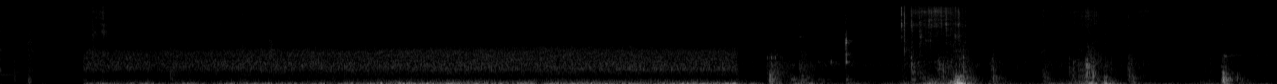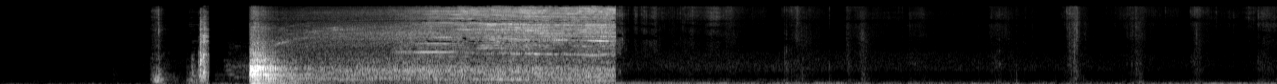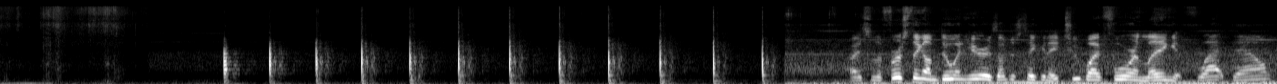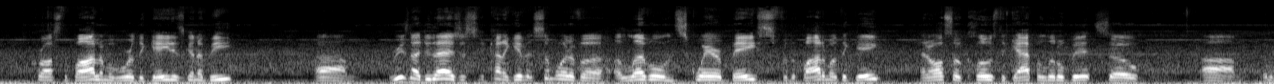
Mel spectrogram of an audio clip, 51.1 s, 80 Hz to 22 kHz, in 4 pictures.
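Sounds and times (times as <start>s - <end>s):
power saw cutting wood: 14.8s - 19.0s
lumber and tools knocking: 27.8s - 33.4s.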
